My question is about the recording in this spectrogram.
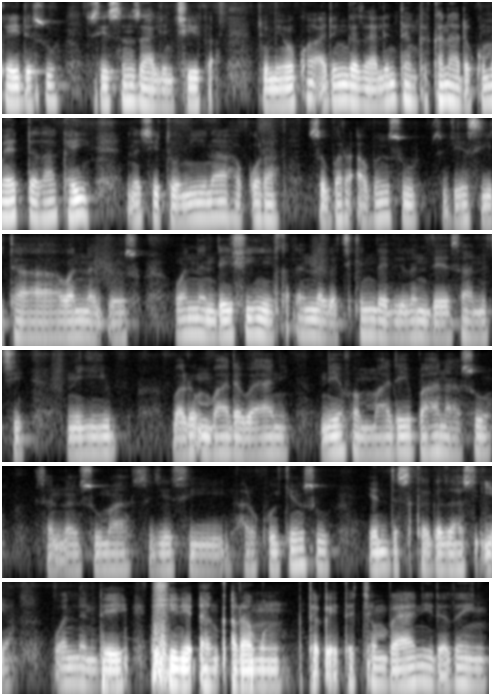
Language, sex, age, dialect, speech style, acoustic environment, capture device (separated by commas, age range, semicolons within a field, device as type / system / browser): Hausa, male, 25-34, Nigeria - Kano, relaxed; nervous, appliances, mobile / Linux / Chrome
